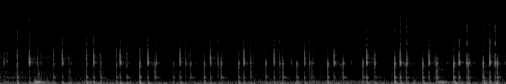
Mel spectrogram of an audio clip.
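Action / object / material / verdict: tap / small cardboard box / cardboard / none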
